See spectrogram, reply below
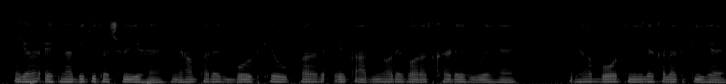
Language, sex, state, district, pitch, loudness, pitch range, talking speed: Hindi, male, Bihar, Jahanabad, 115 Hz, -52 LUFS, 115-120 Hz, 190 wpm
